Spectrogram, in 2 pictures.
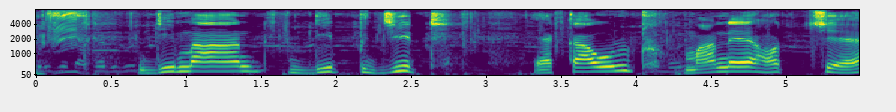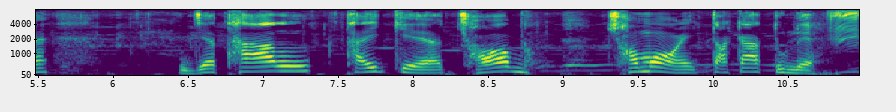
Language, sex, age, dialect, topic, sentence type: Bengali, male, 18-24, Jharkhandi, banking, statement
